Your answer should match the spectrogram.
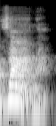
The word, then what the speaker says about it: Diana: Pertanto, ad esempio, Deus, Deus si leggeva Zeus e Diana si leggeva Zana, come la nostra Zana.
